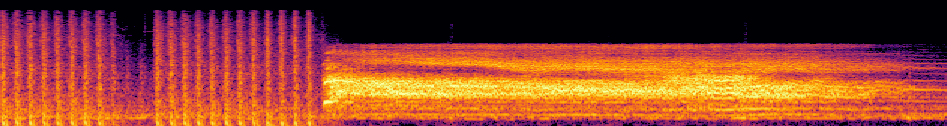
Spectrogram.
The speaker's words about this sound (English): As I ran, I heard the sounds of gunfire, shortly followed by more screaming.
